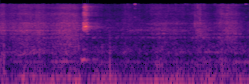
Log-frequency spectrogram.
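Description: Van engine and road noise heard from inside the passenger cabin while driving: a steady low rumble.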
